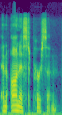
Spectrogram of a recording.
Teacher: So a word like honest starts with an H, but you say an honest person. Because the H is silent. The first sound your mouth makes is O, a vowel sound. So it needs N.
